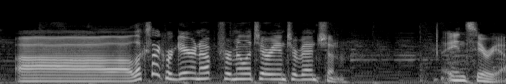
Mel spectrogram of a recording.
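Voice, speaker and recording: Over music in the background, a woman with a medium pitch speaks at a fairly slow pace, her pitch swinging very widely. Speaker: talk radio host. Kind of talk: talk radio host commentary.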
